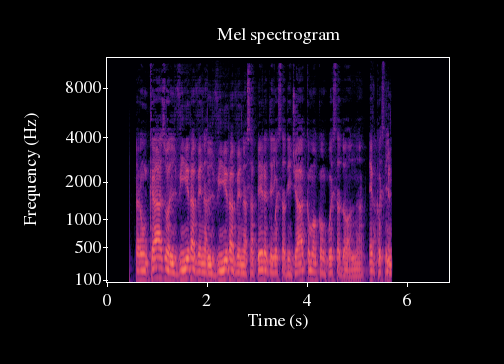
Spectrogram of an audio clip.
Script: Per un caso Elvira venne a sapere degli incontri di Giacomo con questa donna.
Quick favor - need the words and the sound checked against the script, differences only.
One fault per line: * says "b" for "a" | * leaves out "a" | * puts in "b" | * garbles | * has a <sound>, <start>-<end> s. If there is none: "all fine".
* puts in "Elvira venne"
* says "questa" for "incontri"
* garbles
